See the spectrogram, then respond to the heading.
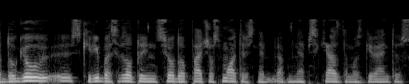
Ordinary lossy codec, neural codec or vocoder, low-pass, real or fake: MP3, 32 kbps; none; 9.9 kHz; real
